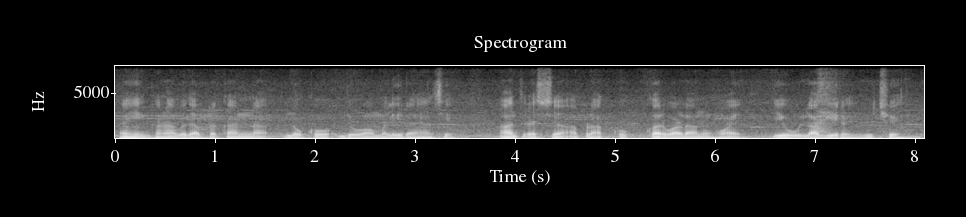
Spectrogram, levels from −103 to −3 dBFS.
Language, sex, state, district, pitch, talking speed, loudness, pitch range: Gujarati, male, Gujarat, Gandhinagar, 110 Hz, 140 wpm, -20 LUFS, 105-110 Hz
